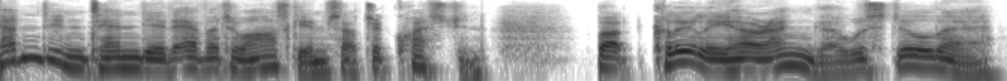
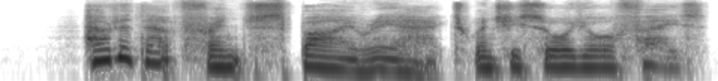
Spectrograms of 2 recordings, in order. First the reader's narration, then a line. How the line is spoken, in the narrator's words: whispered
